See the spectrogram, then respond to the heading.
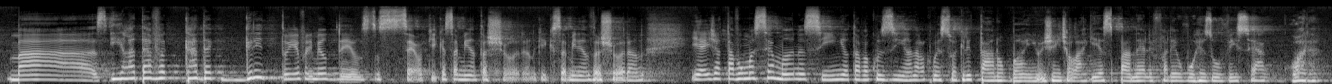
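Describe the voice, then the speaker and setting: Animated Brazilian woman hosting a church talk. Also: a little high. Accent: Brazilian Portuguese. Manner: animated storytelling, addresses audience as "gente". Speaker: talk show host. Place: church event stage.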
